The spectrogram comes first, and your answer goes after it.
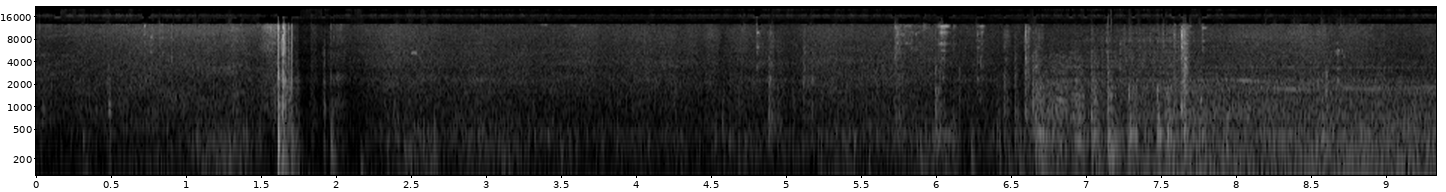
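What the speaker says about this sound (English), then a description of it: "Oh, what a beautiful sound when that car starts up." Car door thuds and keys rattle close by, then the engine cranks and catches, settling into a steady idle that continues to the end.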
